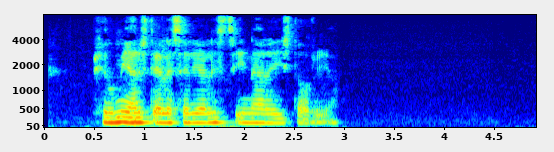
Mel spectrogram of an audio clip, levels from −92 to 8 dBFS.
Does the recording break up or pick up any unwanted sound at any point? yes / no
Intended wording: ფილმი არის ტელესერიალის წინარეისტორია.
no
